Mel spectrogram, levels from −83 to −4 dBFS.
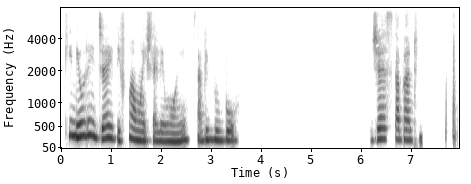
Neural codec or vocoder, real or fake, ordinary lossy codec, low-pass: codec, 24 kHz, 0.5 kbps, DualCodec; fake; MP3, 32 kbps; 7.2 kHz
